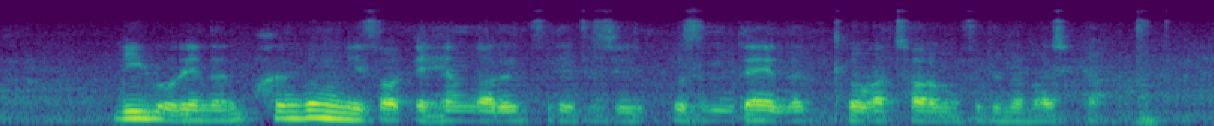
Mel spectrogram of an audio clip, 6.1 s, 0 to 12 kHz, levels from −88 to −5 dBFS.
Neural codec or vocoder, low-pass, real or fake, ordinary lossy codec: codec, 16 kHz, 0.8 kbps, ZipCodec; 7.2 kHz; fake; Opus, 24 kbps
